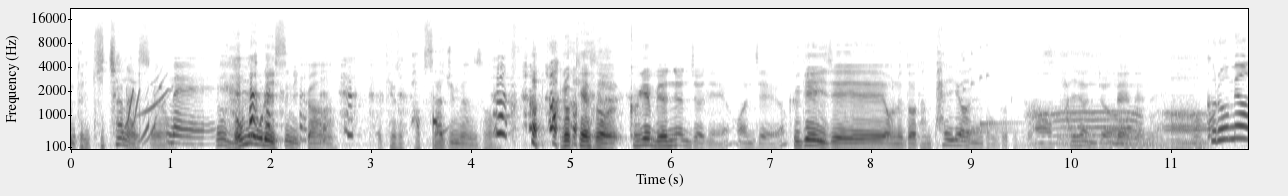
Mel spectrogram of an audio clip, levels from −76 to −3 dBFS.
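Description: At 1.33 s the level drops abruptly by about 6 dB and recovers at 1.47 s. The same drop returns from 6.06 to 7.10 s, then from 8.71 to 11.00 s. Each step is sudden, with no fade. The likely cause is one channel dropping out. When a stereo channel vanishes, the mono sum keeps only half of the shared material. Anything present only in that channel disappears during each gap.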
